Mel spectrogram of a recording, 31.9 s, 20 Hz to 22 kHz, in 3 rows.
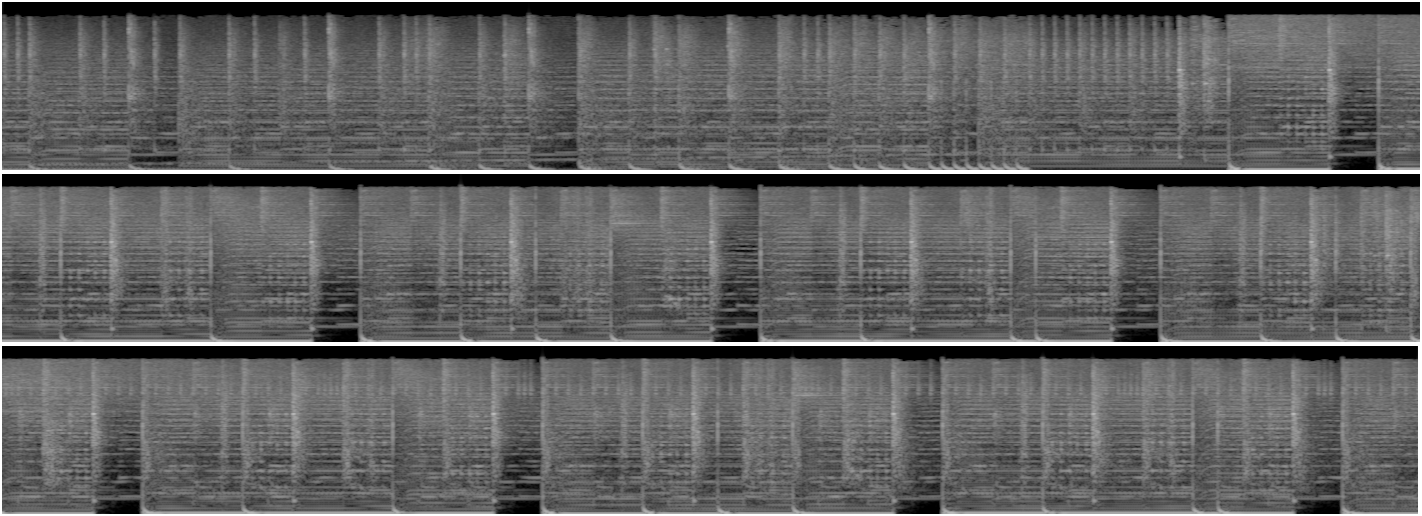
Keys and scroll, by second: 3.6 ctrl+z, 15.8 ctrl+space.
